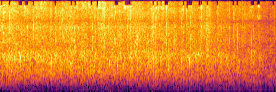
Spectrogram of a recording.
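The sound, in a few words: crowd applauding at political rally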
